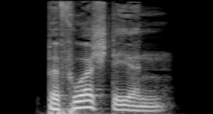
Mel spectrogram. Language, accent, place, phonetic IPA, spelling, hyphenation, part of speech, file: German, Germany, Berlin, [bəˈfoːɐ̯ˌʃteːən], bevorstehen, be‧vor‧ste‧hen, verb, De-bevorstehen.ogg
- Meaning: 1. to be imminent, to impend 2. to threaten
